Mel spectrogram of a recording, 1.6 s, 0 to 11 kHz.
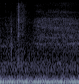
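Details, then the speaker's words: Van with 3-inch exhaust, a pipe section that fell off and was not yet repaired: loud, deep, raw, unmuffled rumble from the separated exhaust pipe, like a badly done hot rod exhaust. "I can deal with the noise. You guys know I like hot rods, so if anything, I'm just putting it in my mind that it sounds like a horribly done exhaust on a hot rod."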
